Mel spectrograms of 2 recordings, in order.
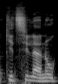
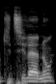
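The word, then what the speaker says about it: Kitsilano: c'est s Auguste dans Kitty Lano Kitty Lano qui est un super beau quartier que j'ai prononcé à l'italienne pendant un bout avant de me faire dire non c'est pas italien pour mais c'est super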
